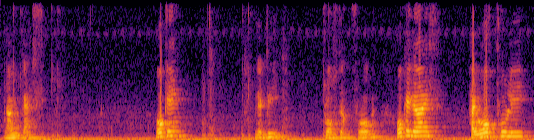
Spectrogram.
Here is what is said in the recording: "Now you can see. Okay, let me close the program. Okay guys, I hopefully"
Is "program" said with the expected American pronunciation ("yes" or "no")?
no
